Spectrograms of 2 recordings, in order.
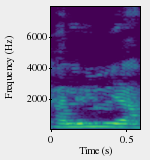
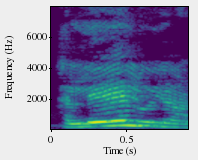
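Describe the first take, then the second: First: The word is said in a plain, ordinary way. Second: The word is said with altered, exaggerated modulation. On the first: "హల్లెలూయా అనకుండా" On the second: "modulation కూడా మారుస్తూ"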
